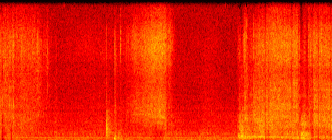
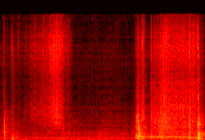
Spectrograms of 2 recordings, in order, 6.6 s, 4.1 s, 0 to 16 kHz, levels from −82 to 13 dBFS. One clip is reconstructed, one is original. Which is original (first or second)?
first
